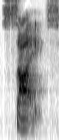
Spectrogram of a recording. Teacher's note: we want to hang on to our vowels, which in this case, it's the ah sound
